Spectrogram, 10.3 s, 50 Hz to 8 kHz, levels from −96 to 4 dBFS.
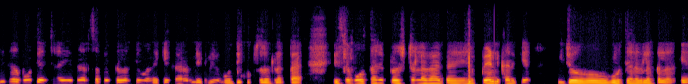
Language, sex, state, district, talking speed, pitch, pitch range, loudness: Hindi, male, Uttar Pradesh, Etah, 210 wpm, 150 Hz, 140-165 Hz, -21 LUFS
